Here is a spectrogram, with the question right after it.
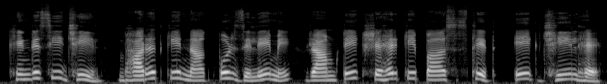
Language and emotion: Hindi, neutral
